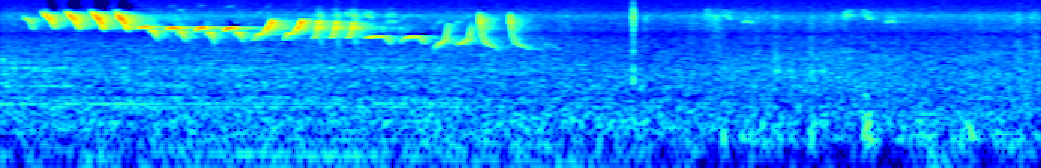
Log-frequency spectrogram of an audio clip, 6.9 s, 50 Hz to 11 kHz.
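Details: Willow warbler singing along the Zeeburgerpad on 2 May 2016: a sweet, high, descending cascade of whistled notes lasting about two seconds and softening toward its end, followed by a few scattered high notes over a faint low background rumble.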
